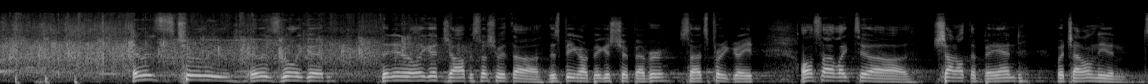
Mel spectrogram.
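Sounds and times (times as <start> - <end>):
audience applause: 0.0 - 4.9
speech: 1.3 - 11.4.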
